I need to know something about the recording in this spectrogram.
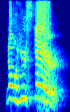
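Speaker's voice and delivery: calling out fearful viewers with a shout. Real, not acted. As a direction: yell it at them. Calling out the audience.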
